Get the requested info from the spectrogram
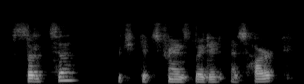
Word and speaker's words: srce: S-R-C-E. So the way you pronounce three consonants in this specific language is you have to treat the R as if it has an U or a vowel in front of it, so it's pronounced srce.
